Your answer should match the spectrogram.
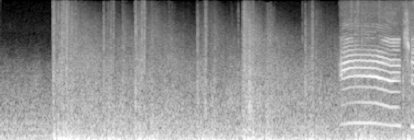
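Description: Gunfire and explosions during a bombing run in a Broken Arrow multiplayer battle, with dense rumbling bursts and cracks from start to finish, ending in a high whining sweep.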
